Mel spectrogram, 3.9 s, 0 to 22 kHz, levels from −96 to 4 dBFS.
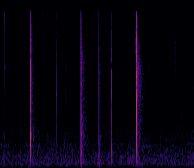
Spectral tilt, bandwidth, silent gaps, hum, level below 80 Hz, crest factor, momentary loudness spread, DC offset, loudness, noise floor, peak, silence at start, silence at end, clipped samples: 1 dB/octave; 16 kHz; none; none; under -90 dBFS; 40 dB; 24 LU; under 0.1%; -45 LUFS; -80 dBFS; -12 dBFS; 1.6 s; 1.1 s; under 0.1%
